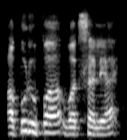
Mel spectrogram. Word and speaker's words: Apurupa Vatsalya: Now, today I have with me Apurupa Vatsalya. I'm sorry if I have not pronounced your name correctly.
